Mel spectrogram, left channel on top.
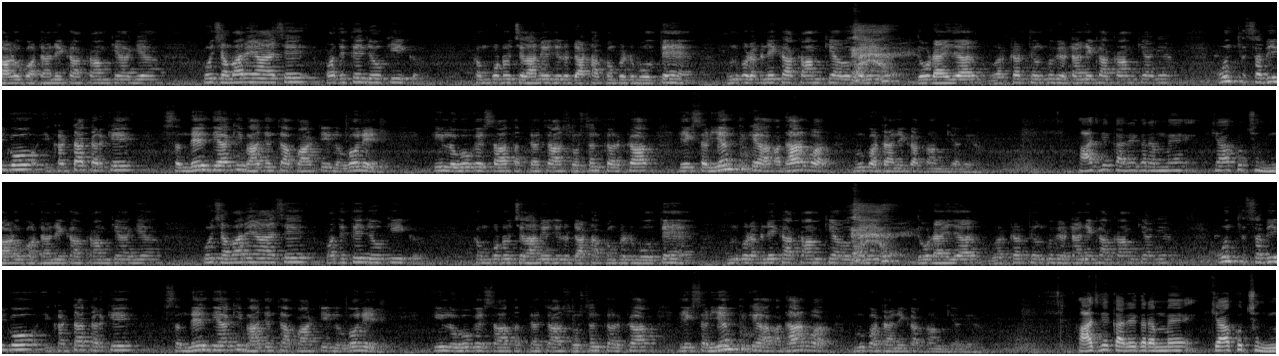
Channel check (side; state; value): both; normal; correlation 0.52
